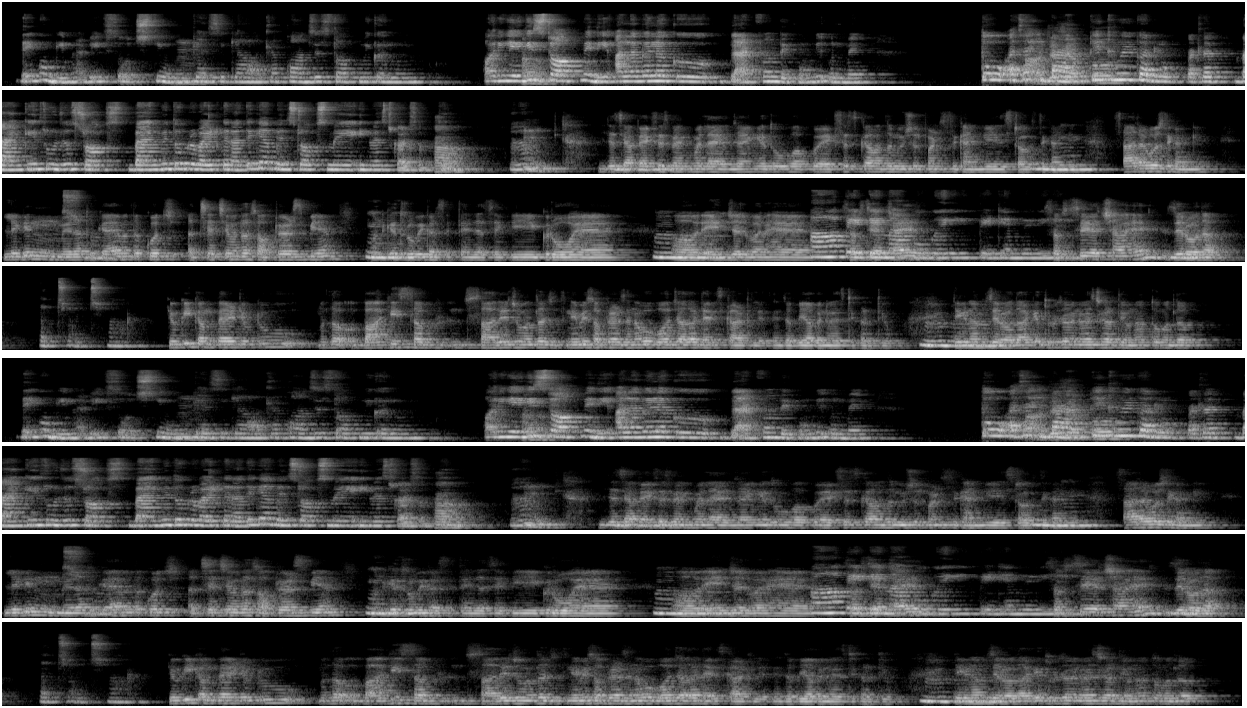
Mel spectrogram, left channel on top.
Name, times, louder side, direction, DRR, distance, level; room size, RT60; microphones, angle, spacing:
voice 1, 0.2-4.2 4.8-8.7 9.8-17.0 17.5-17.8 18.5-19.2 22.7-23.4 25.5-26.0 28.5-29.0 31.4-32.2 32.9-35.6 36.5-36.9 37.7-38.7 46.5-47.3, left 2 dB, 30° left, 1 dB, 0.3 m, -20 dB
voice 2, 1.7-2.1 5.2-5.5 10.2-11.1 16.8-17.1 17.6-23.2 23.6-24.5 24.9-28.2 28.5-31.0 31.5-33.0 33.3-34.1 35.4-37.0 38.9-46.5 46.8-49.2, equal, 75° left, 3 dB, 0.6 m, -23 dB
2.7 x 2.6 x 3.2 m, 0.77 s
head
